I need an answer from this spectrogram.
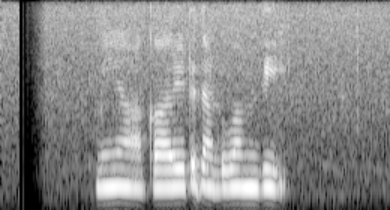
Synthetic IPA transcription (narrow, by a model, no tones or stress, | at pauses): miːaːkaːɾeːʈɐd̪ɐɳɖuʋɐmd̪i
